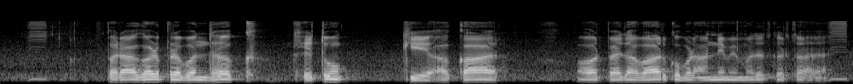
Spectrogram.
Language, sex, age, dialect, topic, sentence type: Hindi, male, 18-24, Kanauji Braj Bhasha, agriculture, statement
